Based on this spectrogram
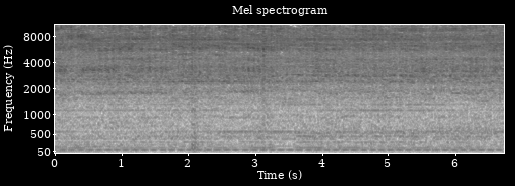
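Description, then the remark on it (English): An iRobot Roomba robot vacuum runs steadily, its motor giving a constant low droning hum wrapped in a broad, airy whoosh that stays even in loudness throughout, with no voices. “So don't worry, you're not hearing white noise, you're hearing the Roomba.”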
